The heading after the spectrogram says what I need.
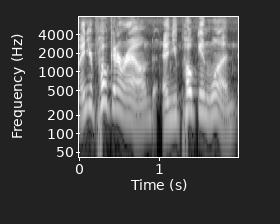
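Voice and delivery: usual speaking voice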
